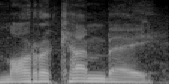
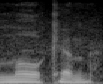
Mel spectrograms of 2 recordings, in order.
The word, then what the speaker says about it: Morecambe: carlyle line lancaster and moroccan bay or morecambe as it's more normally pronounced there we go yeah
